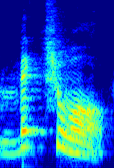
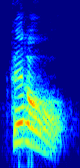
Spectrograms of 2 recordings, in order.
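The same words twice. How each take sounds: First: The k sound is pronounced in the middle. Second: The word sounds like vittle, with no k sound. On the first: The speaker calls it wrong. "not victual" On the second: The speaker calls it right. "Victual, not victual"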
